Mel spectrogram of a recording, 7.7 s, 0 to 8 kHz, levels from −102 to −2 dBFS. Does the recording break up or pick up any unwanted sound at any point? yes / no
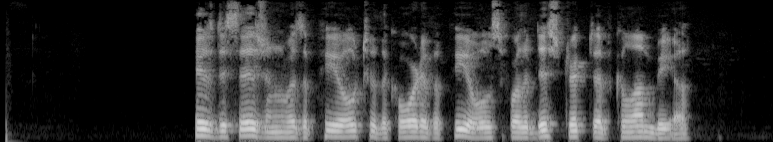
no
